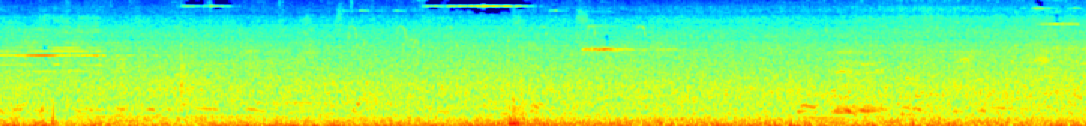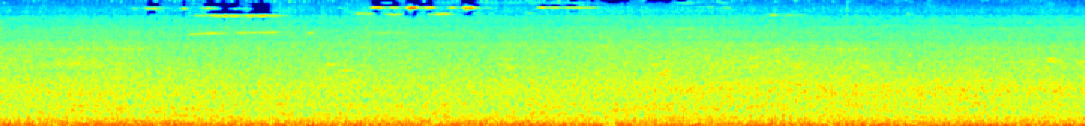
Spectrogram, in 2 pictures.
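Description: Steady city traffic noise from cars driving past, with indistinct voices of people nearby.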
